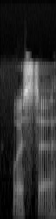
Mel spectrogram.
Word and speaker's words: Worcester: And he booked shows in this space in Worcester, and Wista kid. Worcester, that's how you say it.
